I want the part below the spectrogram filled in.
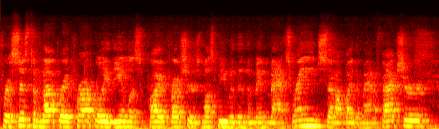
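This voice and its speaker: Talking very fast with hardly any pauses, a man is heard amid audible room echo and noticeable background noise. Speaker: HVAC technical trainer. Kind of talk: technical training lecture.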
